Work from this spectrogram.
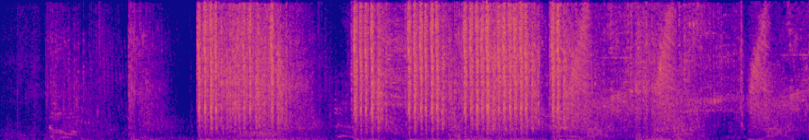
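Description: Rapid gunfire from a weapon in the sci-fi shooter game Warframe, dense bursts of shots and beam-like whooshes crowding together in a loud, continuous barrage with short pauses between volleys.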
